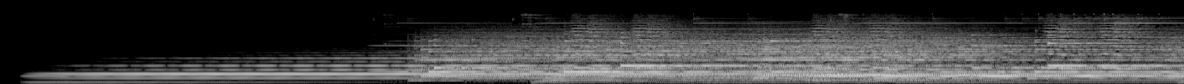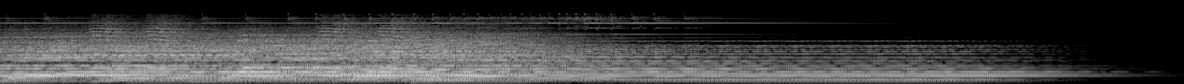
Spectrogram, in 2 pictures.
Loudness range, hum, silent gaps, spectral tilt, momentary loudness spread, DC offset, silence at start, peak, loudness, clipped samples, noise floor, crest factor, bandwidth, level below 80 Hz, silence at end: 11 LU; none; none; -3 dB/octave; 12 LU; under 0.1%; 0.25 s; -2 dBFS; -18 LUFS; under 0.1%; -63 dBFS; 16 dB; 11.5 kHz; -62 dBFS; 1.15 s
